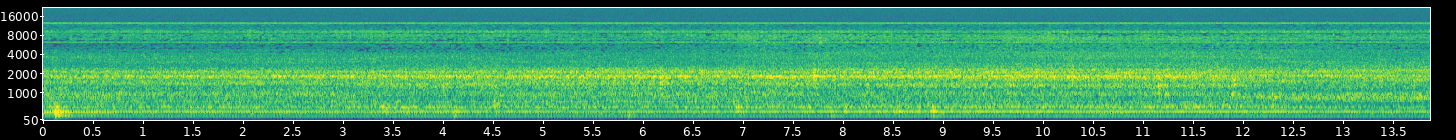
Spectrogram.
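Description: Microwave oven running with a steady, faint hum.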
